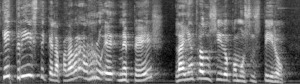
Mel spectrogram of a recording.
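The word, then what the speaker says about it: נפש: la palabra alma es nepes en el hebreo apúntalo nepes se pronuncia nepe porque la ch en hebreo es nep y la palabra espíritu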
